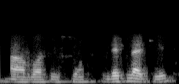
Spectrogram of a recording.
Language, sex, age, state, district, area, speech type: Maithili, male, 60+, Bihar, Purnia, urban, conversation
